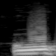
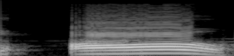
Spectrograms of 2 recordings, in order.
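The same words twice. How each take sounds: First: Said in the usual way. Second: ओ drawn out very slowly as a sound, not the letter name; stretched vowel sound. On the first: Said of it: "ओ नहीं, ओ पढ़ा". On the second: Shown as a demonstration. Teacher showing kids the sound of ओ, slowly drawn out. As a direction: hold the ओ long and open, very slowly. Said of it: "इस ओ को ओ नहीं".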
